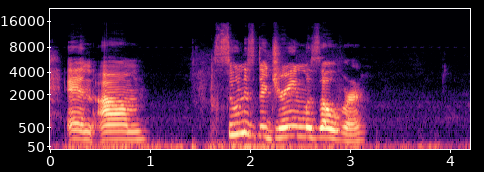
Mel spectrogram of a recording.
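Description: A young woman speaks close to the microphone with expressive, rising and falling tones.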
